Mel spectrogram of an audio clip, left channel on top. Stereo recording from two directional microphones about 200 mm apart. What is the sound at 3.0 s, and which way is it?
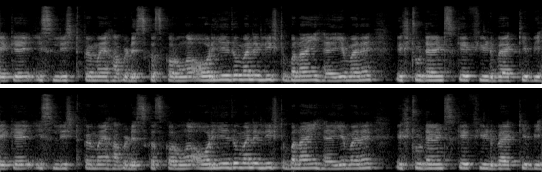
Speech, 5° left (ahead or behind).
